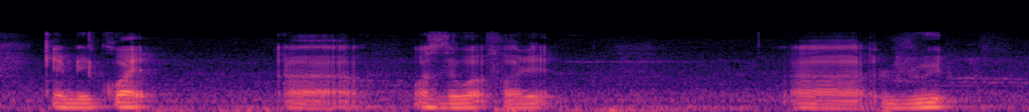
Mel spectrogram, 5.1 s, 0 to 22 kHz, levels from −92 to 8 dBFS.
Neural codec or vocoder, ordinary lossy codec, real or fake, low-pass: none; none; real; none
